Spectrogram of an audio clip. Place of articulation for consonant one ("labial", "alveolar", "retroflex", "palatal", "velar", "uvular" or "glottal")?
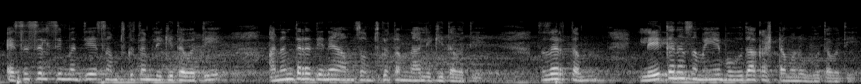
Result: alveolar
